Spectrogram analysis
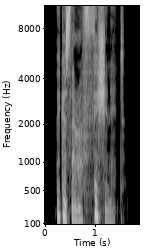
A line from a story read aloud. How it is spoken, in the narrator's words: murmured Anna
